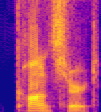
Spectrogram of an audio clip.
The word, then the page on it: concert: American English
